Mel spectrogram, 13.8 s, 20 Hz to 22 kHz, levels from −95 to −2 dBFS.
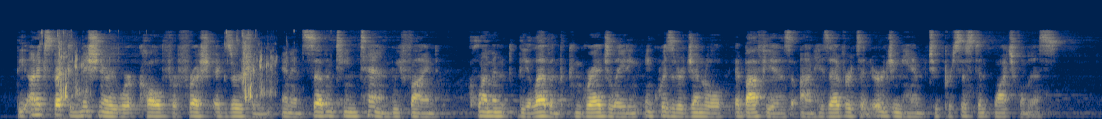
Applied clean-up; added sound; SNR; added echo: none; Fill (with liquid); 8 dB; reverberation time 0.5 s.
